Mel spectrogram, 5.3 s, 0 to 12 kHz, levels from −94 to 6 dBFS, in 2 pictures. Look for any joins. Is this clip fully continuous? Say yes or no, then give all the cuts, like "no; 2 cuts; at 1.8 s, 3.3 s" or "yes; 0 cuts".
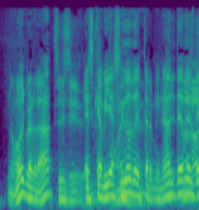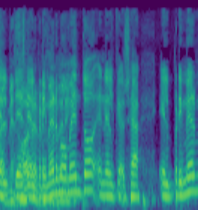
yes; 0 cuts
